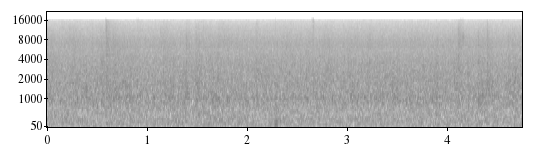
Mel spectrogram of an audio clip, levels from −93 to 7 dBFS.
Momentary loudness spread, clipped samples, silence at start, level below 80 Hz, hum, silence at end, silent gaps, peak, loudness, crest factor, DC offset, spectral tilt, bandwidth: 1 LU; under 0.1%; 0 s; -64 dBFS; none; 0 s; none; -24 dBFS; -39 LUFS; 18 dB; under 0.1%; -1 dB/octave; 16.5 kHz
